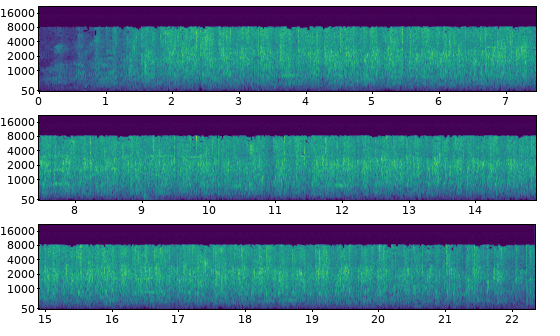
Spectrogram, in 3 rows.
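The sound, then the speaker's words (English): Sustained, loud applause from a large audience at an Alcoholics Anonymous gathering, honouring a 91-year-old man who founded the first Alcoholics Anonymous group in France, a dense wash of many hands clapping that swells quickly and holds steady for over twenty seconds without pause. “Don't applaud.”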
